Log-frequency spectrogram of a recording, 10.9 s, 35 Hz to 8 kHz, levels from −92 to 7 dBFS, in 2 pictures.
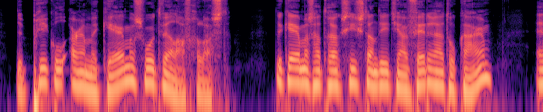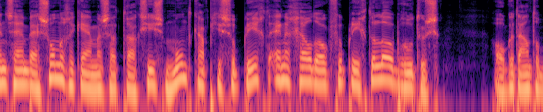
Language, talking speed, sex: Dutch, 165 wpm, male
